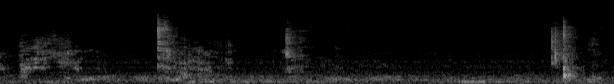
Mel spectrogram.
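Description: A metal slotted spoon stirring liquid in an aluminium pan, with three short scrapes or knocks of the spoon against the metal, the last and loudest near the end, over a low steady hum.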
